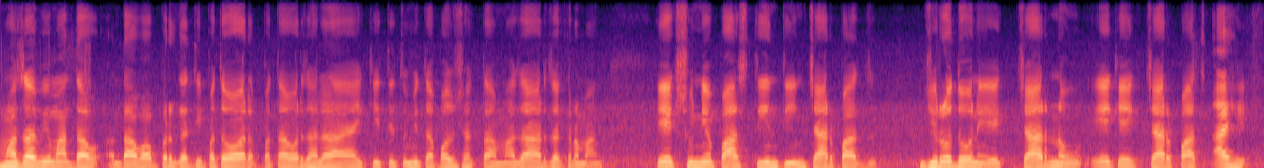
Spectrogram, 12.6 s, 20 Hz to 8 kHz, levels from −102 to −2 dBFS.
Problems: none marked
